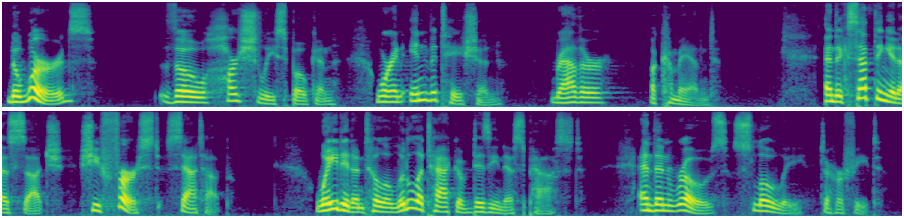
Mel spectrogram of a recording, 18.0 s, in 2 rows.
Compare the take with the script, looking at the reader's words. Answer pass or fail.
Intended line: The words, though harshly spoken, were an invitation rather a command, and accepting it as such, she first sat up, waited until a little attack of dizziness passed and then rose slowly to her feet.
pass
